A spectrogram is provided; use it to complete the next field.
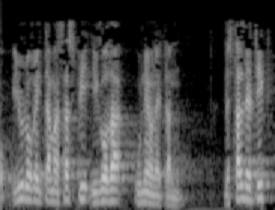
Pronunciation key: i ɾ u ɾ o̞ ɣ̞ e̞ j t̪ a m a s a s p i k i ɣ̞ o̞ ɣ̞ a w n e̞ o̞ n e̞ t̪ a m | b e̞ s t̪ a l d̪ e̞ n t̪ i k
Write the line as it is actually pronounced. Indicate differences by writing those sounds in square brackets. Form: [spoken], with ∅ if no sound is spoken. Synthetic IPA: i ɾ u ɾ o̞ ɣ̞ e̞ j t̪ a m a s a s p i [ʔ] i ɣ̞ o̞ [ð̞] a [u] n e̞ o̞ n e̞ t̪ a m | b e̞ s t̪ a l d̪ e̞ [∅] t̪ i k

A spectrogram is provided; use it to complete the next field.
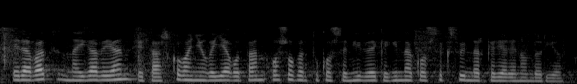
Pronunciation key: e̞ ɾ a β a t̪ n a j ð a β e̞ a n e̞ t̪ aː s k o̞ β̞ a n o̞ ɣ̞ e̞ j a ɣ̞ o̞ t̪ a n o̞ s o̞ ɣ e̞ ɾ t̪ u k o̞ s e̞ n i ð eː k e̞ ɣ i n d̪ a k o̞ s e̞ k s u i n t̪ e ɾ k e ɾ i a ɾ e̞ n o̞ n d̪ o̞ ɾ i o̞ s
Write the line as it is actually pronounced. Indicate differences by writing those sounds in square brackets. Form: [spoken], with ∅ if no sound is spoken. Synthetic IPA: e̞ ɾ a β a t̪ n a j [ɣ] a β e̞ a n e̞ t̪ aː s k o̞ β̞ a [ɲ] o̞ ɣ̞ e̞ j a ɣ̞ o̞ t̪ a n o̞ s o̞ ɣ e̞ ɾ t̪ u k o̞ s e̞ n i ð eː k e̞ ɣ i n d̪ a k o̞ s e̞ k s u i n [d̪] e ɾ k e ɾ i a ɾ e̞ n o̞ n d̪ o̞ ɾ i o̞ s

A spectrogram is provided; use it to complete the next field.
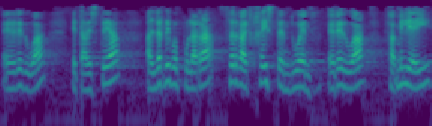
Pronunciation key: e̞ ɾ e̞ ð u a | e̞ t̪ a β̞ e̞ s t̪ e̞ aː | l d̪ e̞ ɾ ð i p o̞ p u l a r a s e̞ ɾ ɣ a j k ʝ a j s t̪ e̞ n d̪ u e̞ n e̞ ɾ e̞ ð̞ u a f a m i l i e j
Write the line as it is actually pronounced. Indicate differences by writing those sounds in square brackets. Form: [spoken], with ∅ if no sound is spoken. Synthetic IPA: e̞ ɾ e̞ ð u a | e̞ t̪ a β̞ e̞ s t̪ e̞ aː | l d̪ e̞ ɾ ð i p o̞ p u l a r a s e̞ ɾ ɣ a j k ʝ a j s t̪ e̞ n d̪ u e̞ n e̞ ɾ e̞ ð̞ u a f a m i l i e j

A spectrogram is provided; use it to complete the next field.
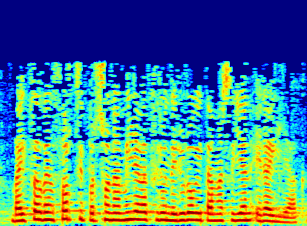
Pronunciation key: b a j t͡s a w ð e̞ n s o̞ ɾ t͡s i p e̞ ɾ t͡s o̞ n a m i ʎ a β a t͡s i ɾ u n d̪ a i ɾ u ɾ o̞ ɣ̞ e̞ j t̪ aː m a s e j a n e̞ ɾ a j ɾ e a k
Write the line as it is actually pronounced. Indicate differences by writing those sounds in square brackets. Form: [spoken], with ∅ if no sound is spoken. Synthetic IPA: b a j t͡s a w ð e̞ n s o̞ ɾ t͡s i p e̞ ɾ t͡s o̞ n a m i ʎ a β a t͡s i ɾ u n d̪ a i ɾ u ɾ o̞ ɣ̞ e̞ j t̪ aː m a s e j a n e̞ ɾ a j [ʎ] e a k

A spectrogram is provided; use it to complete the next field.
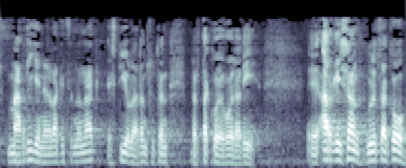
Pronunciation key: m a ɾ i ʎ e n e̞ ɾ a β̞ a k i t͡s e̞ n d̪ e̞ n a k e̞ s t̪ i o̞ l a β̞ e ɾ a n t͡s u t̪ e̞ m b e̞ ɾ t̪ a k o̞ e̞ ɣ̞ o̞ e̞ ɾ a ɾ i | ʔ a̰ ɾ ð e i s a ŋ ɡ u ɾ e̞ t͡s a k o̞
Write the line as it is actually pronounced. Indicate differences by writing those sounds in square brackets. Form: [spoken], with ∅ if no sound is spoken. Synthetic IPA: m a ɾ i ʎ e n e̞ ɾ a β̞ a k i t͡s e̞ n d̪ e̞ n a k e̞ s t̪ i o̞ l a [∅] e ɾ a n t͡s u t̪ e̞ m b e̞ ɾ t̪ a k o̞ e̞ ɣ̞ o̞ e̞ ɾ a ɾ i | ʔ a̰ ɾ [ɣ] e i s a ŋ ɡ u ɾ e̞ t͡s a k o̞

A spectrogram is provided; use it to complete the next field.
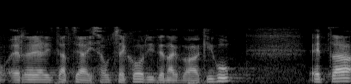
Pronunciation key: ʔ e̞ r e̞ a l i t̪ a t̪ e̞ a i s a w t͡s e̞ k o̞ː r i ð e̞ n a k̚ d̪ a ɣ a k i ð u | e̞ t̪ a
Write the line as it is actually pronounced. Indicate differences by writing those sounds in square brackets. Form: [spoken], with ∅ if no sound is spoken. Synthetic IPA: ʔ e̞ r e̞ a l i t̪ a t̪ e̞ a i s a w t͡s e̞ k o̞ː [ɾ] i ð e̞ n a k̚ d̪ a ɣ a k i [ɣ] u | e̞ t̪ a

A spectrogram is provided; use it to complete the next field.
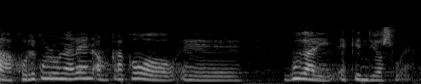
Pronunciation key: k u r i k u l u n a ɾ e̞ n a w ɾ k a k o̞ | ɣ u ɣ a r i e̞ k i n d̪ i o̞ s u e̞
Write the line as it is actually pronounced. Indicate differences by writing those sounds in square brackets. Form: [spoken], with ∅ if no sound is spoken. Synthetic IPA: k u r i k u l u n a ɾ e̞ n a w ɾ k a k o̞ | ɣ u [ð] a [ɾ] i e̞ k i n d̪ i o̞ s u e̞

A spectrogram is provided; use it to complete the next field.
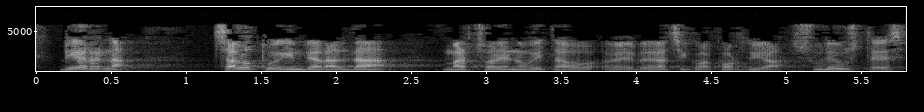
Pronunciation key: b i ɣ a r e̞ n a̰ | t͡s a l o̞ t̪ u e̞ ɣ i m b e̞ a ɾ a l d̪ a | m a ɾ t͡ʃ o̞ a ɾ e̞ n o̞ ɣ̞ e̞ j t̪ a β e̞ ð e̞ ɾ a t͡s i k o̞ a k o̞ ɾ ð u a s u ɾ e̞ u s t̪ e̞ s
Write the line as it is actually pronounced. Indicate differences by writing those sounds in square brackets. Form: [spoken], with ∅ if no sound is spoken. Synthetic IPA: b i ɣ a r e̞ n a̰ | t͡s a l o̞ t̪ u e̞ ɣ i m b e̞ a ɾ a l d̪ a | m a ɾ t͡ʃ o̞ a ɾ e̞ n o̞ ɣ̞ e̞ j t̪ a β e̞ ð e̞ ɾ a t͡s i k o̞ a k o̞ ɾ ð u a s u ɾ e̞ u s t̪ e̞ s

